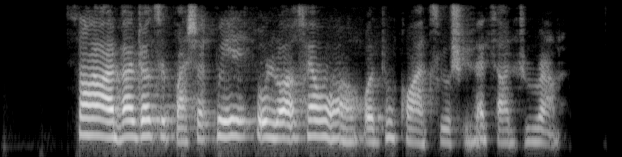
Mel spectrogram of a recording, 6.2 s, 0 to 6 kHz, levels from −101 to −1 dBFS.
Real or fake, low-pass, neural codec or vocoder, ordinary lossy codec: fake; 5.4 kHz; codec, 16 kHz, 1 kbps, FunCodec, trained on LibriTTS, 50 frames a second; none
